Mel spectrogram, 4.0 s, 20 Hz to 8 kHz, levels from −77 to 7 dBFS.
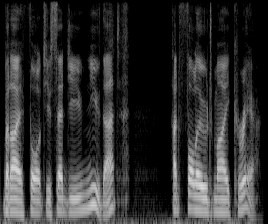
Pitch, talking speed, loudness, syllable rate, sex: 125 Hz, 165 wpm, -17 LUFS, 4.6 syllables/s, male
